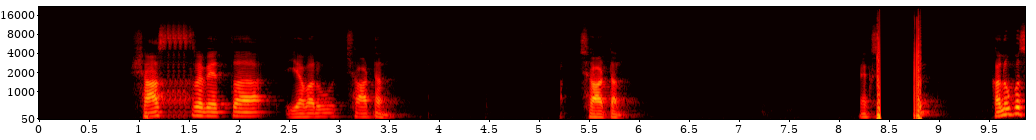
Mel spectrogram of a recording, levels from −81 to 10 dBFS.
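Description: At 1.27 s a short run of compressed frames was sent repeatedly, so the decoder plays a 52 ms block four extra times, which fits a pair of frames. It stutters until 1.48 s, adding 209 ms.

At 8.38 s a live cable is pulled out and reinserted. A pop opens roughly 386 ms of near silence, a 45 ms burst of 50 Hz mains buzz follows as the tip makes contact, and a second pop at 8.81 s brings the sound back.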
